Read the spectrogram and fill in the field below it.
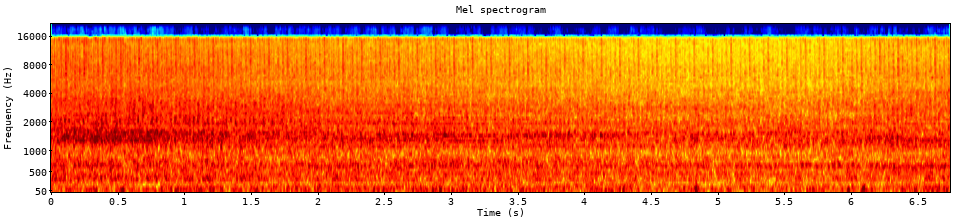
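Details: VW Passat B5 at hot idle: quick, fairly even light ticking about three or four per second over a bright engine hum; hydraulic lifters ticking when hot.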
